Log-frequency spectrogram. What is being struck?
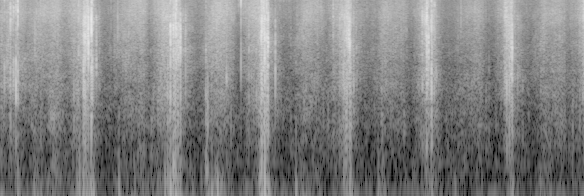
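Leather jacket.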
